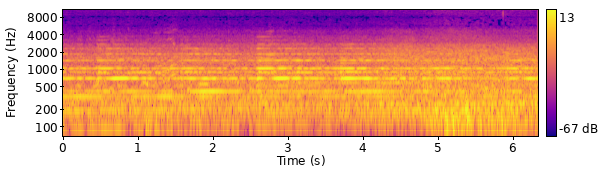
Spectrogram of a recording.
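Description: Bells ringing, several tones pealing together with fresh strikes about every second or so.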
